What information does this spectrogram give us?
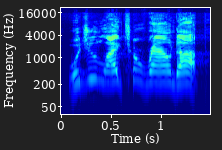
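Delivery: mimicking the cashier's upbeat ask; mock cashier. Pastor imitating the Taco Bell cashier, mock cheerful. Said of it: "they're like".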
